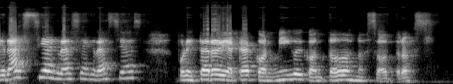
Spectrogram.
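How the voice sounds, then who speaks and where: A woman speaks at a moderate pace with a plain, everyday voice. Her pitch is fairly high and her intonation lively. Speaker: interview host. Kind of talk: podcast interview host.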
